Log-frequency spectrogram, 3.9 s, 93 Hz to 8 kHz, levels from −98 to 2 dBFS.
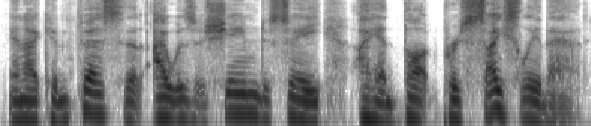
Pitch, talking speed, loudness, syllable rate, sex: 115 Hz, 215 wpm, -19 LUFS, 5.7 syllables/s, male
